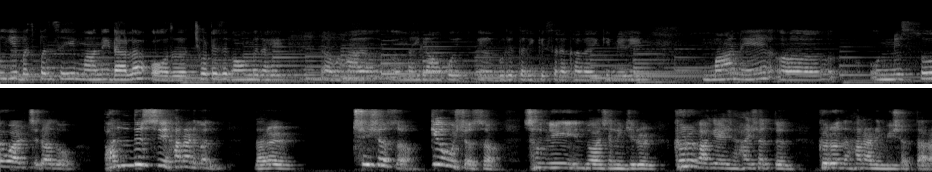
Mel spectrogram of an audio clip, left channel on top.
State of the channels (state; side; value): different; both; correlation 0.00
